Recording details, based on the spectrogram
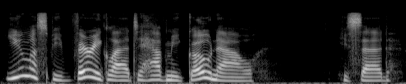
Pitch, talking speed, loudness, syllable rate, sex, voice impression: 220 Hz, 175 wpm, -18 LUFS, 4.2 syllables/s, female, very feminine, young, very thin, tensed, powerful, bright, very hard, very clear, very fluent, cute, slightly cool, intellectual, very refreshing, sincere, calm, friendly, very reassuring, unique, slightly elegant, wild, slightly sweet, lively, slightly strict, intense, slightly sharp, light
